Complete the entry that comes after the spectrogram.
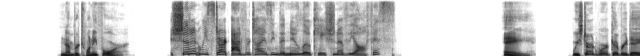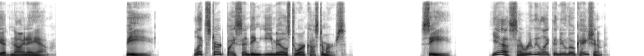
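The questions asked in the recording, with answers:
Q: Shouldn't we start advertising the new location of the office?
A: B: Let's start by sending emails to our customers.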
